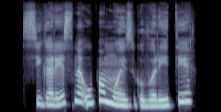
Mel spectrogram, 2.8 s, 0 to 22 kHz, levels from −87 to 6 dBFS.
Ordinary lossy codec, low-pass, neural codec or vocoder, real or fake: none; none; none; real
